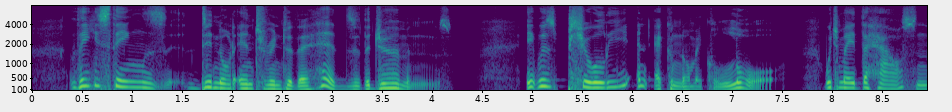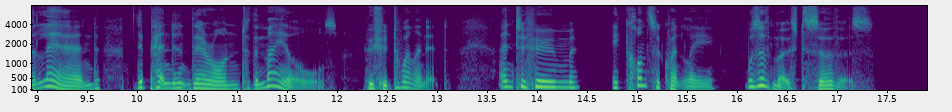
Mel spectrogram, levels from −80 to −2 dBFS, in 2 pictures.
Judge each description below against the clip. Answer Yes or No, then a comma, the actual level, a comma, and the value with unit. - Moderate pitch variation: No, wide, 6.6 semitones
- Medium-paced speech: Yes, average, 145 wpm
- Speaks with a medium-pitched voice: Yes, medium, 165 Hz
